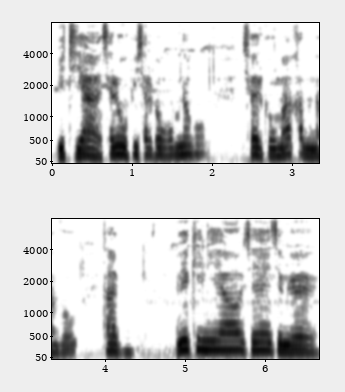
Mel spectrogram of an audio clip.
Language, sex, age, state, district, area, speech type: Bodo, male, 60+, Assam, Chirang, rural, spontaneous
